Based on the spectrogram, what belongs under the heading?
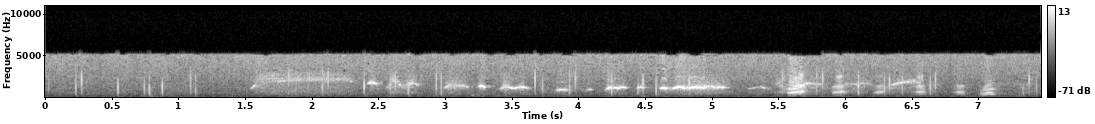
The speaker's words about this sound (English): I just whistled to keep myself company.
